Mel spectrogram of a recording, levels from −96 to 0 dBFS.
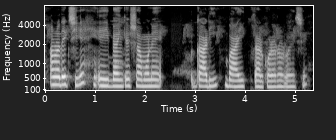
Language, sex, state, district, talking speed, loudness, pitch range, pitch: Bengali, female, West Bengal, Cooch Behar, 125 wpm, -17 LUFS, 210-255 Hz, 225 Hz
